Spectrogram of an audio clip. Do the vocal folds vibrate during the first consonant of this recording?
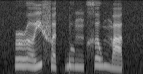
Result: yes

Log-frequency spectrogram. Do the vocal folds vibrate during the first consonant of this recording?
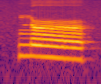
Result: yes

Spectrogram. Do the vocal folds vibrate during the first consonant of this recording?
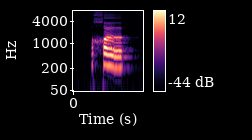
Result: no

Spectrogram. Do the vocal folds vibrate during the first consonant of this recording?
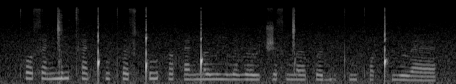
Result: no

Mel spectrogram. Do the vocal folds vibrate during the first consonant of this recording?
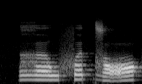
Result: yes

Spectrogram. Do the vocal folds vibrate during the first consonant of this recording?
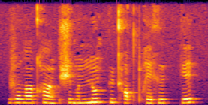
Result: yes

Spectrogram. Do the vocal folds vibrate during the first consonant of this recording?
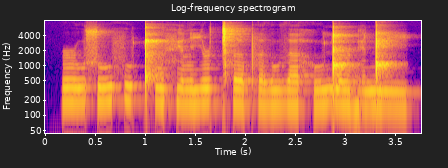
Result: yes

